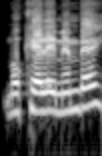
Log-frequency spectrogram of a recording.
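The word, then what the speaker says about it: Mokele-mbembe: Is that how you pronounce that? Mokele Mimbe.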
